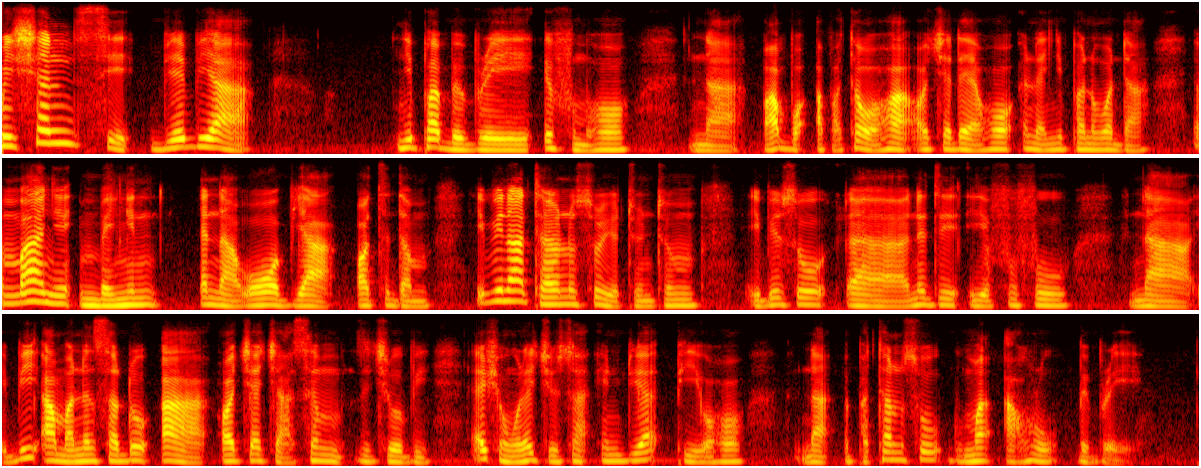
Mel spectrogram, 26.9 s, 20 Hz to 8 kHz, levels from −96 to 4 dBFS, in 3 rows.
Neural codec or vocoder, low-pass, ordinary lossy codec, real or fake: none; 7.2 kHz; Opus, 24 kbps; real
